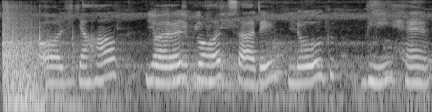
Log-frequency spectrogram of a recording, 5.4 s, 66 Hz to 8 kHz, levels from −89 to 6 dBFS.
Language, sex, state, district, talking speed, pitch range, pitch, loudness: Hindi, female, Himachal Pradesh, Shimla, 90 wpm, 230-255 Hz, 240 Hz, -16 LUFS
